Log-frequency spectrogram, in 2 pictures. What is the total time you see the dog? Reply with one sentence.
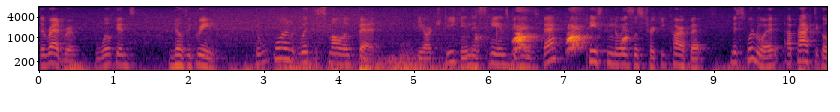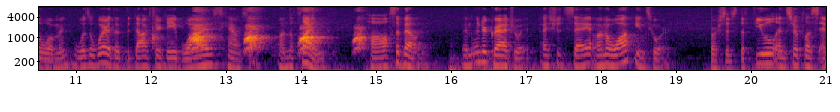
The dog can be heard for 5 seconds in total.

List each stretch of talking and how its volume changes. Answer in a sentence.
The talking can be heard from 0.0 to 20.9 s, at a steady volume.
